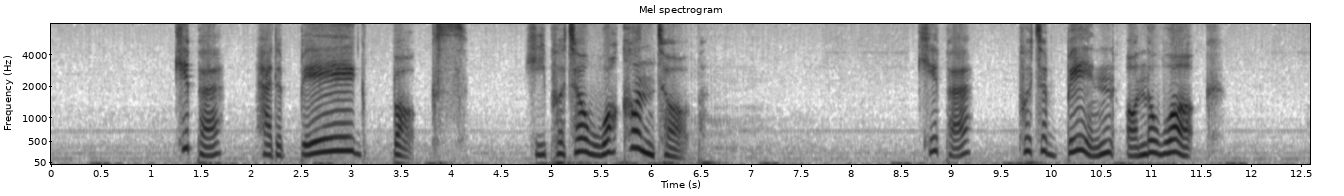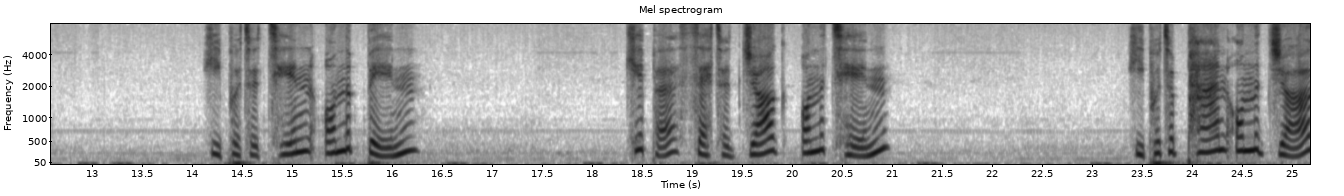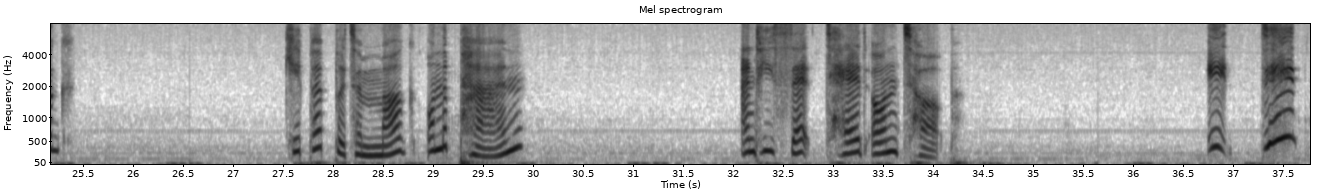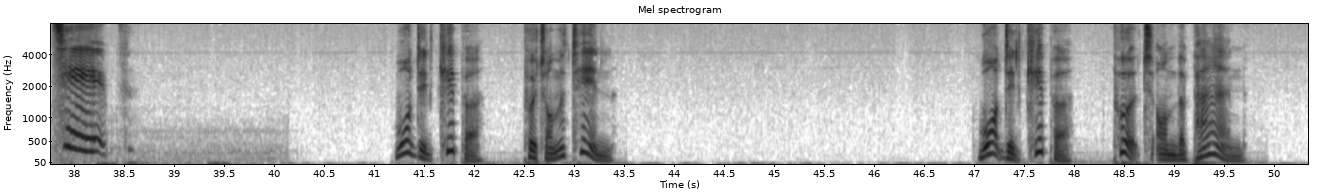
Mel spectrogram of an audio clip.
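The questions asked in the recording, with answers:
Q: What did Kipper put on the tin?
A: A jug

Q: What did Kipper put on the pan?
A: A mug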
